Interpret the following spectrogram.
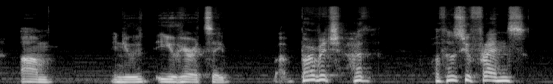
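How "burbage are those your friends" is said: small, tiny voice, much higher, faster. Narrating a scene, the storyteller voices an unseen speaker in a small voice. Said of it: "you hear now a small voice".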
